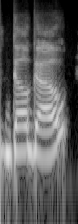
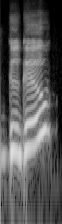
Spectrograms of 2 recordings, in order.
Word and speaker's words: Gou Gou: Um it is go- go even though a lot of people do pronounce it as goooo.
